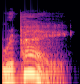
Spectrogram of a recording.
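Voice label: "repay", British English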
